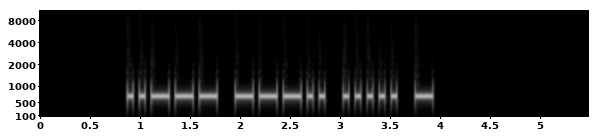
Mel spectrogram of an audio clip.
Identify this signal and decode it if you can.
Morse code, heard as a keyed tone, about 20 wpm, 700 Hz. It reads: 285T
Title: Four Letter-Number Combinations - 20wpm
